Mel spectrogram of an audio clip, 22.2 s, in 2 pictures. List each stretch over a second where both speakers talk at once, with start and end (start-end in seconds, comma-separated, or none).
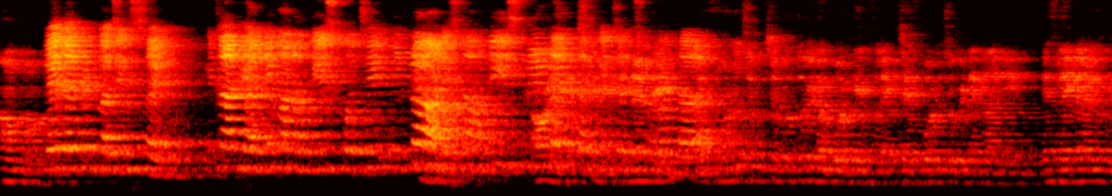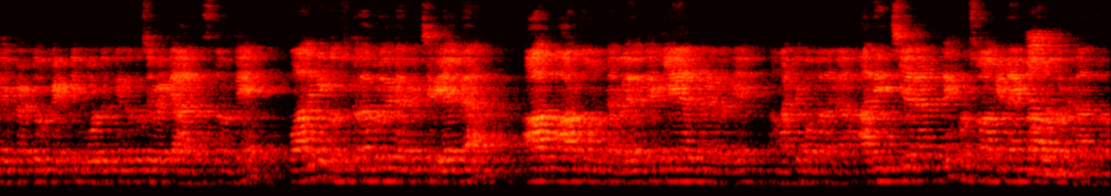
5.3-6.6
